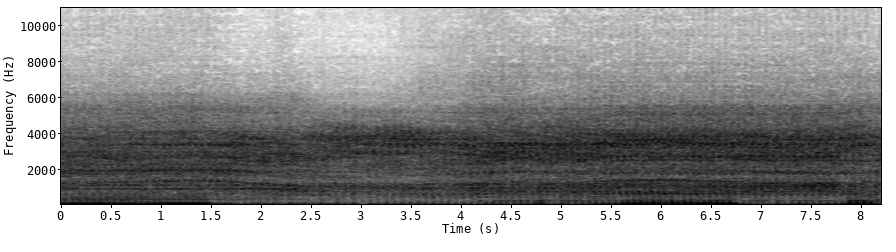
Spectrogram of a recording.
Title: Xlr es barulho estranho no motor.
